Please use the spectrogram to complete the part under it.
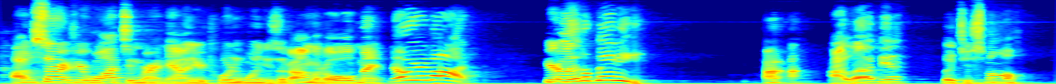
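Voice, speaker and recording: A man in his forties, a pastor preaching a sermon, animated and answering imagined questions, moving up and down as he talks. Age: 40s. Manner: animated, swooping pitch, paces while preaching.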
